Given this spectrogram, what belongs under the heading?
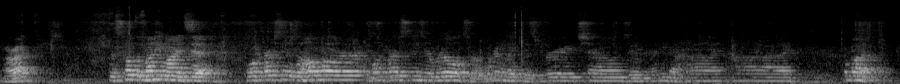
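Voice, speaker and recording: A man's voice: fairly high pitch, fairly quick, noisy background. A man teaching real estate agents in a classroom, talking casually and checking in with the class often. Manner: conversational, keeps checking in with the class. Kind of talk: classroom lesson with role-play. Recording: echoey room from far off.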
